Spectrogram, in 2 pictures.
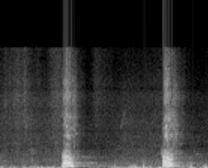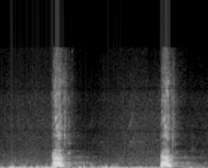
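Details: Young male German Shepherd, described as overly defensive and suspicious of people and prone to dog aggression, barks four times, single sharp deep barks spaced about every one and a half seconds over a low rumbling background.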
